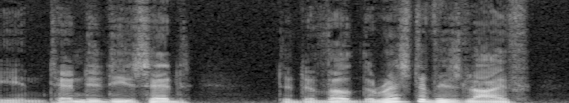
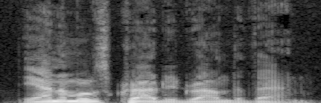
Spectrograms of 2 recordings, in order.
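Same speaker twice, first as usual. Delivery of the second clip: usual speaking voice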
